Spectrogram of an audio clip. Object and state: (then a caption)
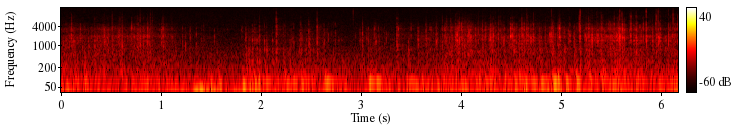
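Silicone scrubbing glove. Long nails scratch along the bristle rows on the fingers of a pink-white silicone dishwashing glove. The result is a fast, steady stream of soft, dry ticks and crackles with a bright edge, over a low, muffled rumble.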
